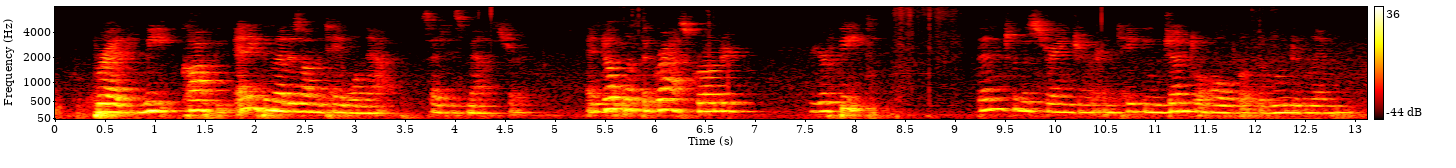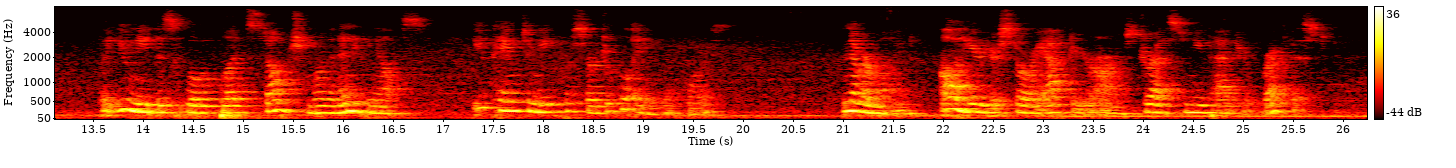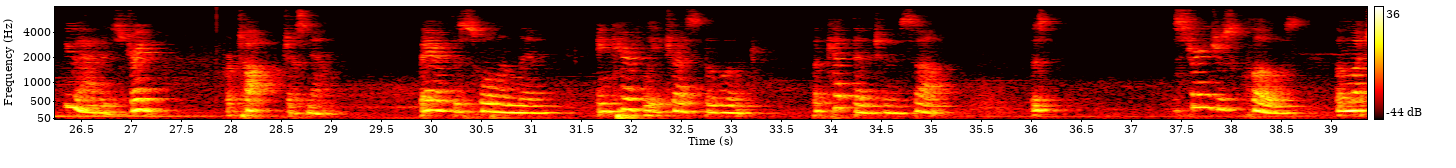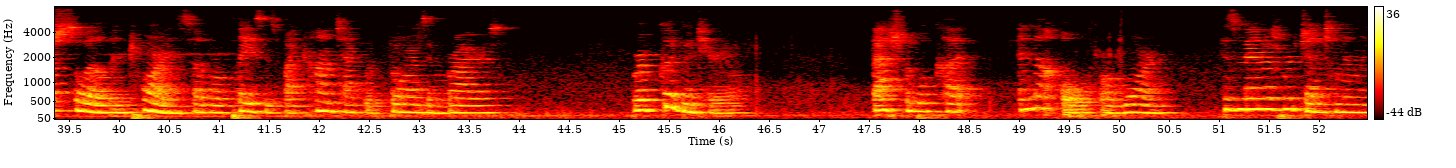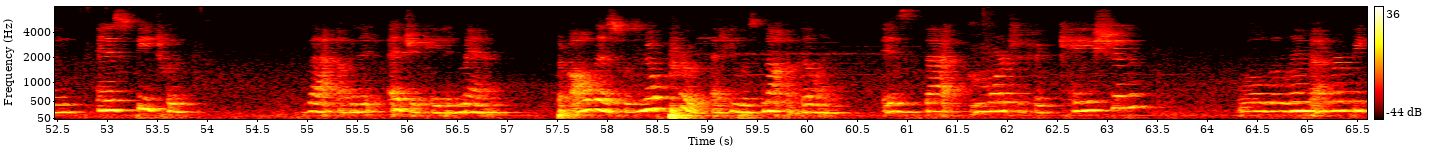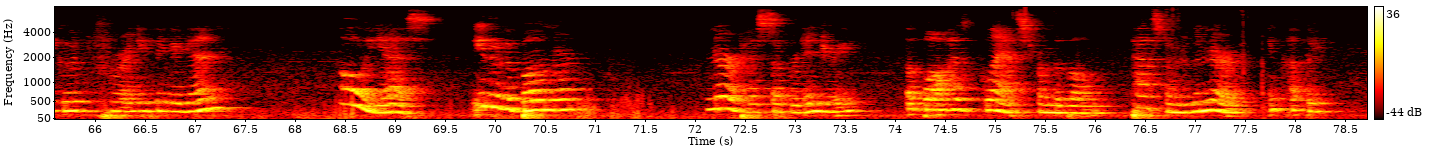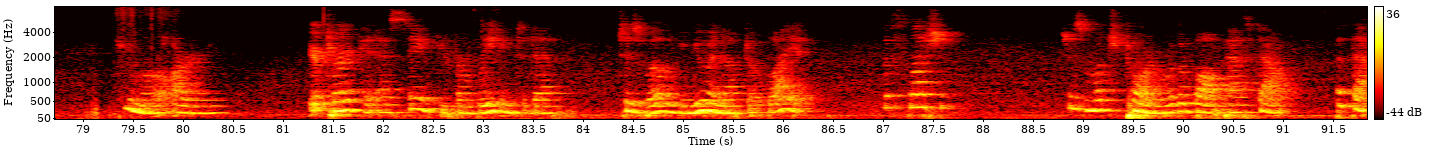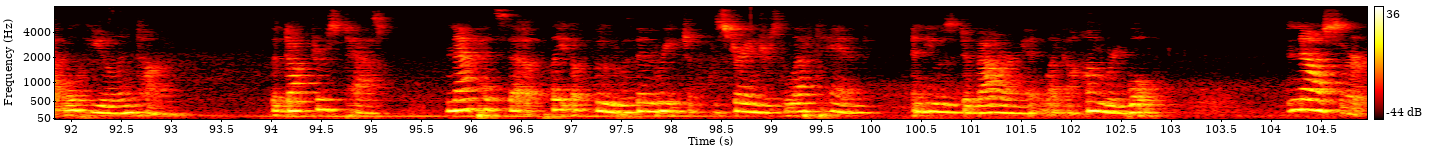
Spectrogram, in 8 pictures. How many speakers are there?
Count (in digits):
1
